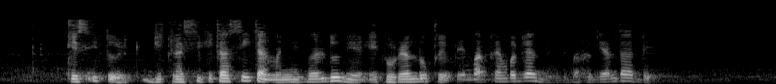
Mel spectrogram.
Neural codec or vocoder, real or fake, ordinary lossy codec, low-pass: codec, 44.1 kHz, 1.7 kbps, Pupu-Codec; fake; MP3, 32 kbps; 9.9 kHz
